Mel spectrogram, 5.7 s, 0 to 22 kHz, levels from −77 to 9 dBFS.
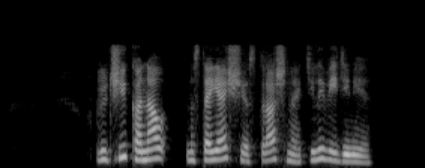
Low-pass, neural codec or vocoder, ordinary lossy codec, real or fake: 7.2 kHz; codec, 16 kHz, 0.5 kbps, X-Codec, WavLM features, trained on Multilingual LibriSpeech; AAC, 48 kbps; fake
